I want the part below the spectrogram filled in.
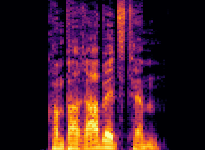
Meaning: strong dative masculine/neuter singular superlative degree of komparabel
- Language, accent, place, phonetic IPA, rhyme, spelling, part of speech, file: German, Germany, Berlin, [ˌkɔmpaˈʁaːbl̩stəm], -aːbl̩stəm, komparabelstem, adjective, De-komparabelstem.ogg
